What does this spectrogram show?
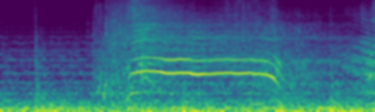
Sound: screaming

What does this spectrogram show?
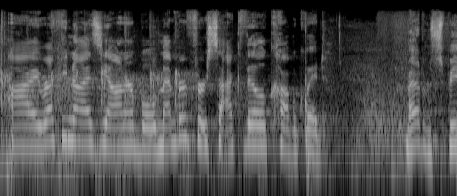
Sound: applause

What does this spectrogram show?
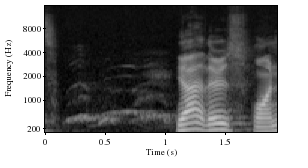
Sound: audience whooping

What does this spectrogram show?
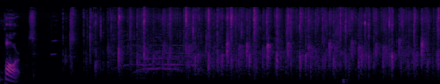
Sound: applause

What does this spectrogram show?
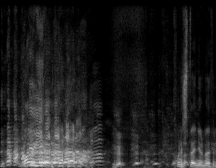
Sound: people laughing

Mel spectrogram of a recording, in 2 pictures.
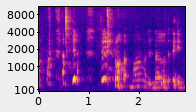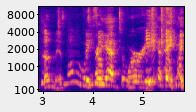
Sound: laughter

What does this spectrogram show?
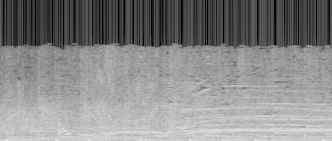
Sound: audience cheering

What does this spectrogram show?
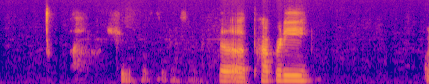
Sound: tuts

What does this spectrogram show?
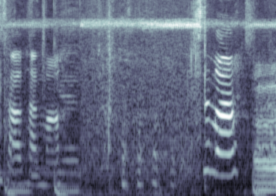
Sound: laughs

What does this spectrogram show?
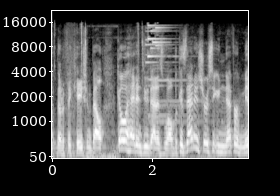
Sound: bell ringing

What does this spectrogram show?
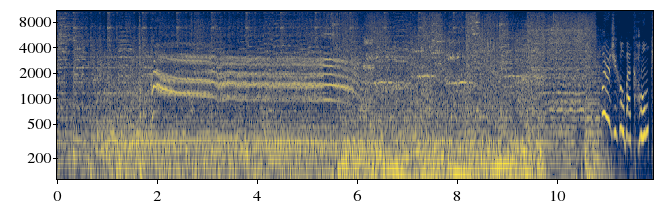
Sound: screaming

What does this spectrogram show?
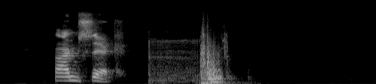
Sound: cabin door bursts open

